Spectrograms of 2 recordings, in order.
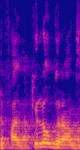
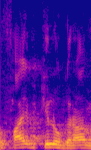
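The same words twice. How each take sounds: First: "किलोग्राम्स" with a final s sound; plural ending. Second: Said in the usual way. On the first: Shown as a demonstration. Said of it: "नहीं कहना". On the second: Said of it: "ही पढ़ना है".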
